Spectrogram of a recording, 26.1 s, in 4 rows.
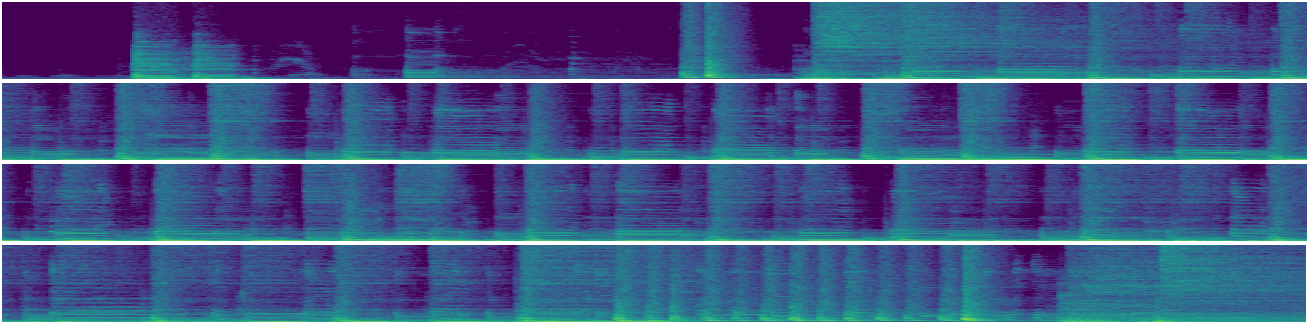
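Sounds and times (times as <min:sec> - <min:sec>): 
blues music: 0:00.1 - 0:26.0.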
